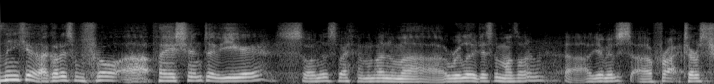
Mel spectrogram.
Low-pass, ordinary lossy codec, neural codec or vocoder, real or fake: 7.2 kHz; none; codec, 16 kHz in and 24 kHz out, 0.4 kbps, LongCat-Audio-Codec, fine tuned four codebook decoder; fake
